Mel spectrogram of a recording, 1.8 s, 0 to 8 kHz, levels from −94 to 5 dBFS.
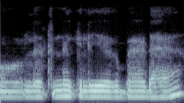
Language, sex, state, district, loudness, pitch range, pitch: Hindi, male, Jharkhand, Sahebganj, -16 LUFS, 120-125 Hz, 120 Hz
